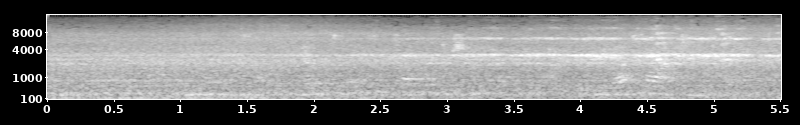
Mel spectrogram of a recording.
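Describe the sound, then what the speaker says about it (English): A Japanese bullet train rumbling steadily past at close range, a continuous loud roar of wheels and rail noise with faint squealing tones on top, no speech. "So you'll get to see a bullet train."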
